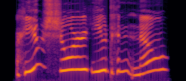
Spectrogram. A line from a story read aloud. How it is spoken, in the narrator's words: She laughed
